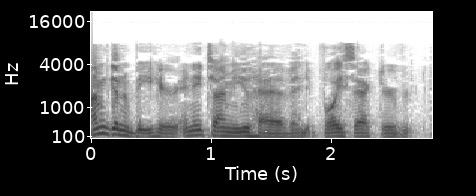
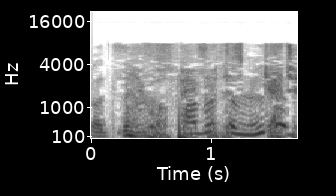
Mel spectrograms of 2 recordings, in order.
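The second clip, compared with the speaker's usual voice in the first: cartoon villain voice; 8 semitones higher, faster than usual. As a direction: shake your fist like Dr. Claw. Inspector Gadget villain quote.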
